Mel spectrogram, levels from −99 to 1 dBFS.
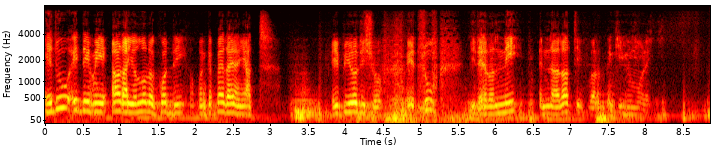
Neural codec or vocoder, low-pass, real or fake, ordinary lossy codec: codec, 16 kHz, 0.4 kbps, LongCat-Audio-Codec; 7.2 kHz; fake; none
